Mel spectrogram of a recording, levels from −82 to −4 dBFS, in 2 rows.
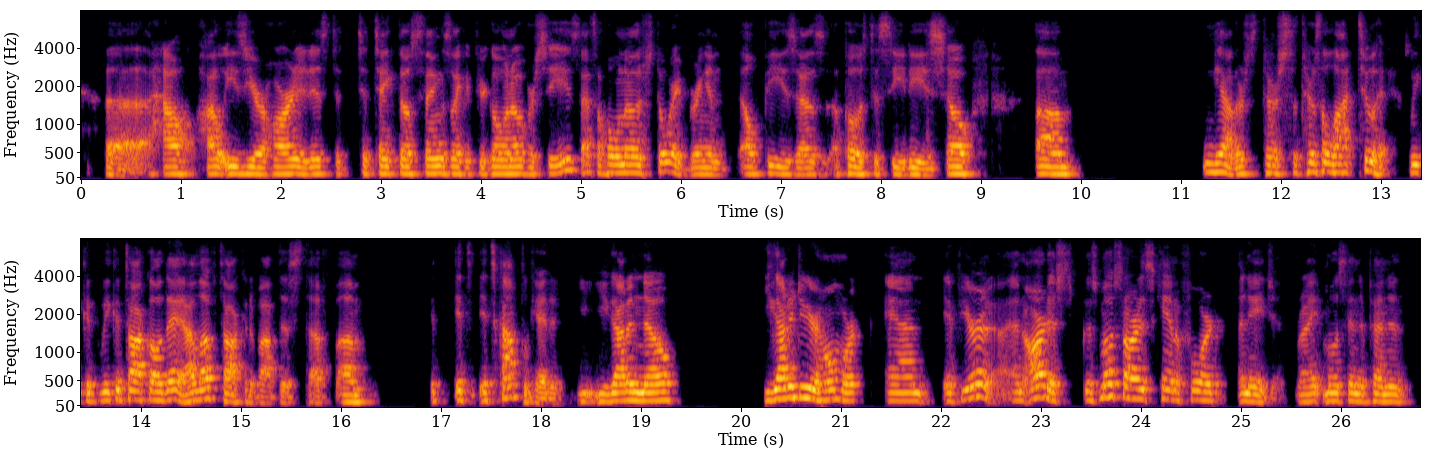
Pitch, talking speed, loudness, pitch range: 130 Hz, 185 wpm, -20 LUFS, 120-150 Hz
